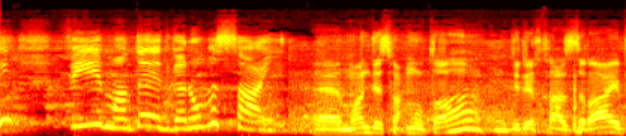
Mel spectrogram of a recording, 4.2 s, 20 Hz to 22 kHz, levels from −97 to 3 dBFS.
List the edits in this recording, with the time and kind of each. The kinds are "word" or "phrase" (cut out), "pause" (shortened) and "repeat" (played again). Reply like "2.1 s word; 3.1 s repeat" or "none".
none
